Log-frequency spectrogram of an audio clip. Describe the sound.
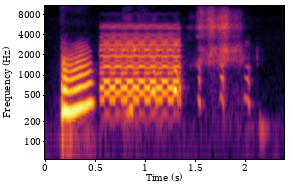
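Old telephone ringing: a short tone, then a longer warbling ring, followed by fainter rustling and clicks as it stops.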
